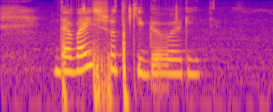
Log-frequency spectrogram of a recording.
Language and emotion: Russian, positive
